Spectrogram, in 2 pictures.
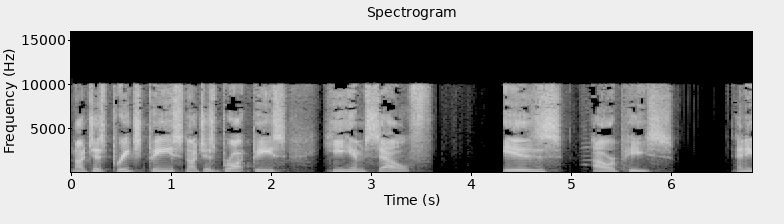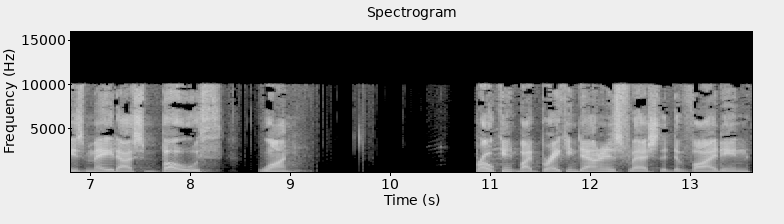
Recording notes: Preached on 12/11/23 at Ngaruawahia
